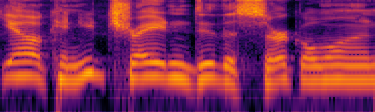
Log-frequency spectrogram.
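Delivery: high, carrying shout projected across a room. Retelling calling to another artist across the shop, retelling yelling across the shop. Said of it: "I'm yelling across the shop".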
